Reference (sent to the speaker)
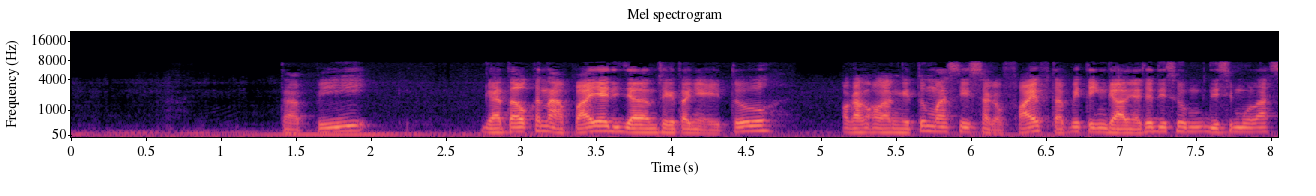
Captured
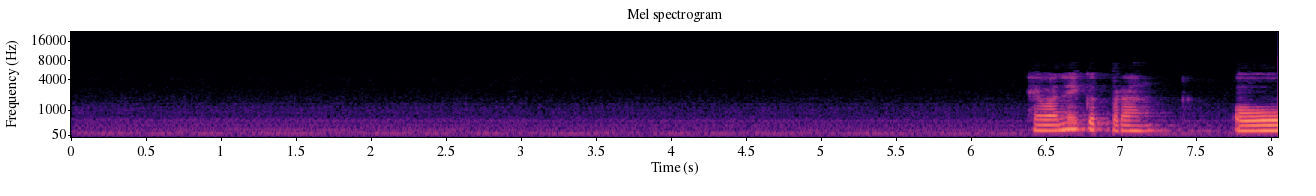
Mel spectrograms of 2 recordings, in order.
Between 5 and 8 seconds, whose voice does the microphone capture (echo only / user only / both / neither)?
user only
